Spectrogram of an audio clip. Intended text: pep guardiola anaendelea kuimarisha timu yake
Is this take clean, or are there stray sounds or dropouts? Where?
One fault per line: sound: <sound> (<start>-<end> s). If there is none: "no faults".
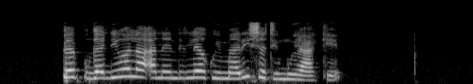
no faults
